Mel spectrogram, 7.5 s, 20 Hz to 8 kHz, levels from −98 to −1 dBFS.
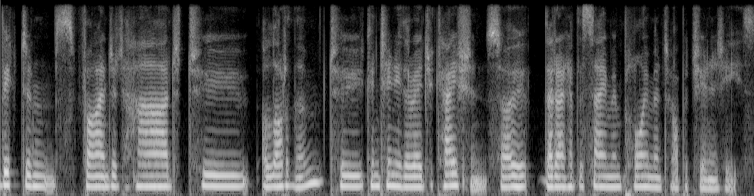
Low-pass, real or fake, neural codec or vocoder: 7.2 kHz; real; none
